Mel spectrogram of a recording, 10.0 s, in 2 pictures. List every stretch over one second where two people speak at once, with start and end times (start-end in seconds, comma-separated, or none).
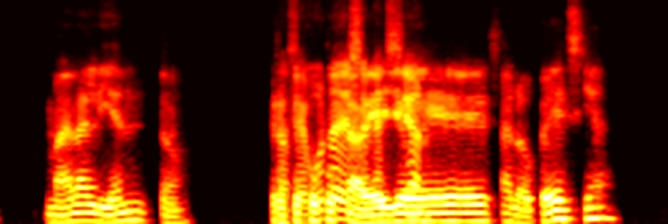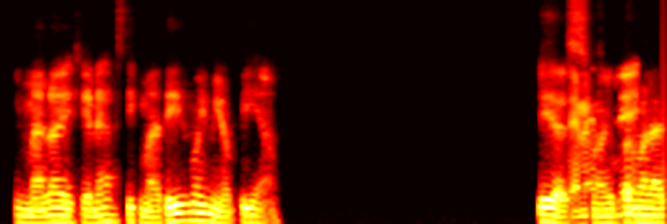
2.1-3.4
